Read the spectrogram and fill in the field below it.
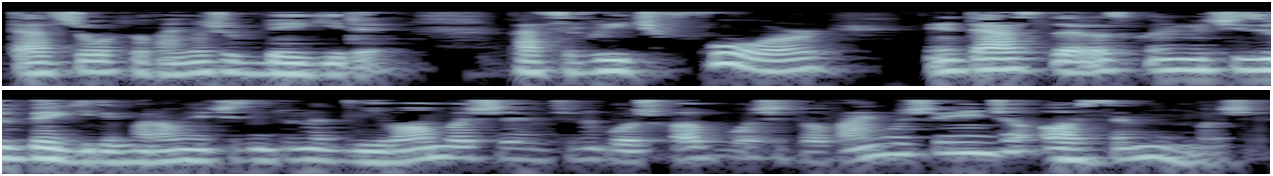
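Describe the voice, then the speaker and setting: A man's voice: mid-range voice, husky, muffled recording. A man teaching English through film lines, explaining phrases patiently and methodically. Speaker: language teacher.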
